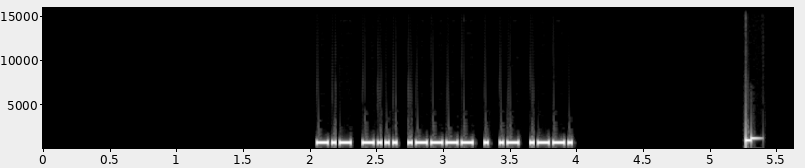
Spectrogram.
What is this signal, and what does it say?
Morse code, heard as a keyed tone, about 40 wpm, 700 Hz. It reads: KB1EAP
